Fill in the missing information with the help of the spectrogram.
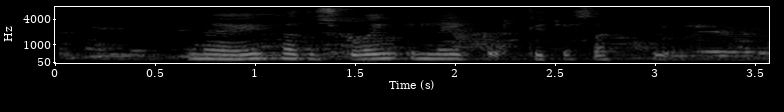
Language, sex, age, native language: Icelandic, female, 12, Icelandic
